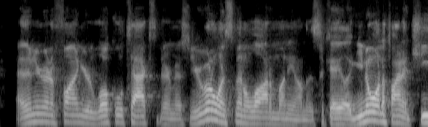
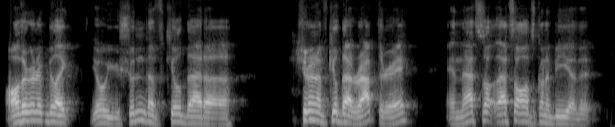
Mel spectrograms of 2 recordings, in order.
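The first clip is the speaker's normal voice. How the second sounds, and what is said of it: Put-on Canadian accent. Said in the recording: “thank you for sharing your Canadian accent with us. That was top notch.”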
